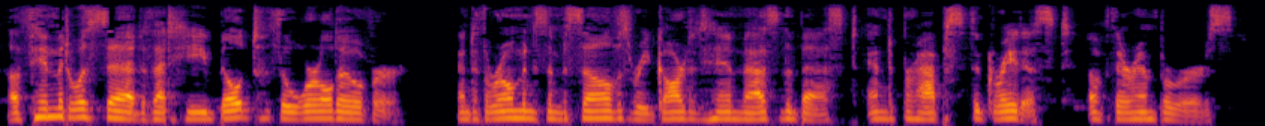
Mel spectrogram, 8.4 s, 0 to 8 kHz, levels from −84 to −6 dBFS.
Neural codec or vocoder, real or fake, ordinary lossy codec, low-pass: none; real; MP3, 32 kbps; 7.2 kHz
